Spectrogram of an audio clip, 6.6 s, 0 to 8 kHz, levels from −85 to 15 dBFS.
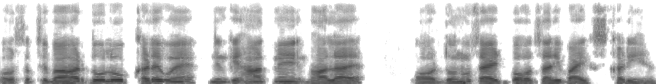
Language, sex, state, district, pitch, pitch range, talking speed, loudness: Hindi, male, Chhattisgarh, Raigarh, 130 Hz, 120-140 Hz, 200 wpm, -17 LUFS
